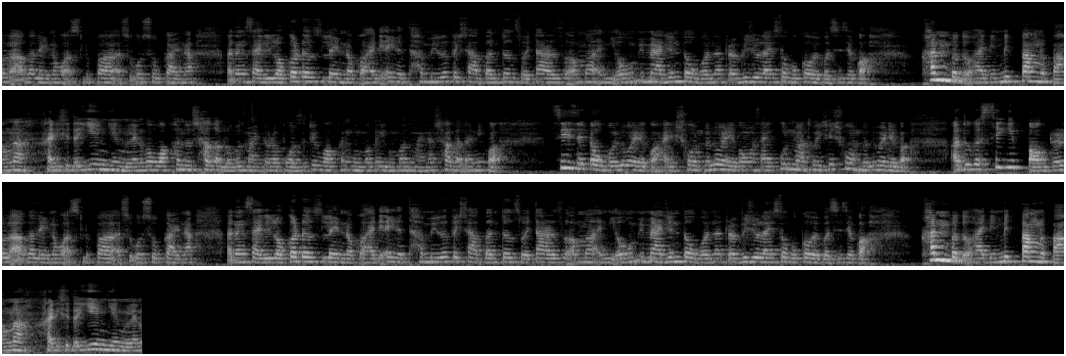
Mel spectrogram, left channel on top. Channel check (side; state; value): right; drops out; at 12.1 s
